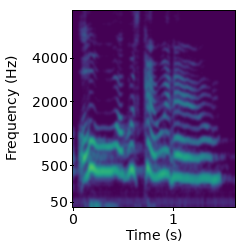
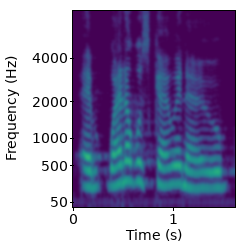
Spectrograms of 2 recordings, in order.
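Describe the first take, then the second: First: Higher, louder burst of delight; bright exclaim. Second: Said in the usual way. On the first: Real, not acted. Preacher recalling surgery homecoming, excited. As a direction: lift the voice with a happy oh.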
